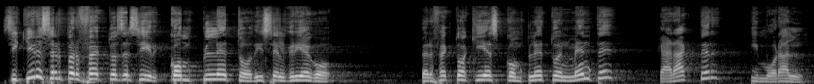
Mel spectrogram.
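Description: A man's voice: high voice, big pitch swings, a little slow, a little mellow. A man preaching a sermon as a pastor, emphatic and full of rhetorical questions to his congregation. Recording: long hall reverb.

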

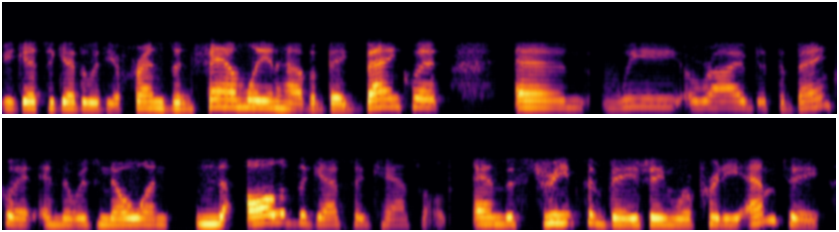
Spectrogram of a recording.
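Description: Woman, gallery director guest, halting recounting, low-quality stream, thin phone-like sound, dry. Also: fairly even intonation, no room sound. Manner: recounting in a halting way with fillers and restarts. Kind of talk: interview answers. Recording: dry, tinny remote call line.

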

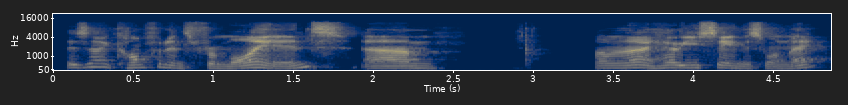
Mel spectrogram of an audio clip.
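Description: An Australian man with a very bright, forward voice pitched a little high. He talks through a racing preview as a co-host, casual and blokey, with plenty of slang. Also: moderate pace. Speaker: horse racing tipster and co-host.

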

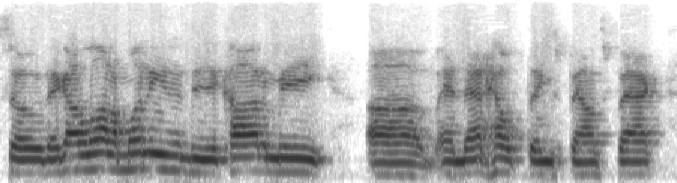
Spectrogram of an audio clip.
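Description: An older man, an economist, explaining figures in a measured way with many hesitations. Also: fairly high pitch, level tone. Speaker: guest economist. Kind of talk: interview answers. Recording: tinny phone-like line.

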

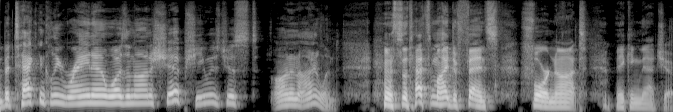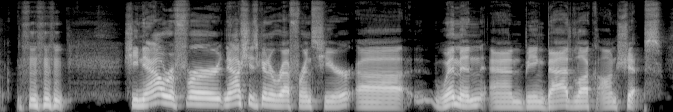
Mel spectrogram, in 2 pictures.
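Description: A man hosting a livestream, reading a listener's comments aloud and adding his own casual remarks. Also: fairly high pitch. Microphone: streaming microphone.

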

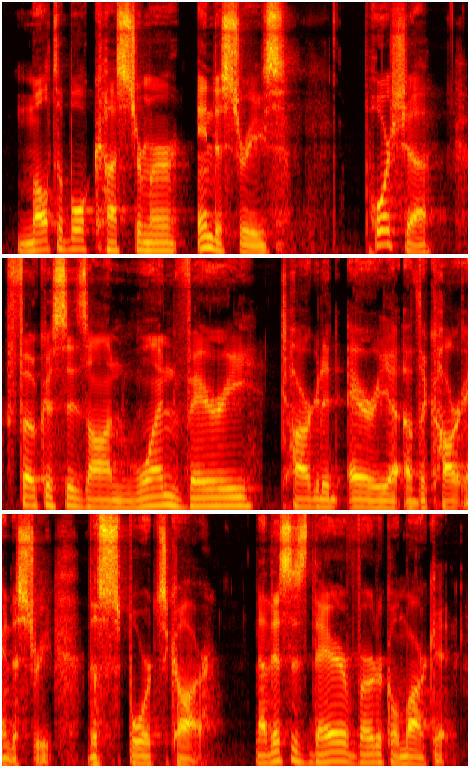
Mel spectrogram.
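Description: A deep male voice carries a gentle Kentucky Appalachian accent. He talks as a podcast host on his own, explaining ideas in a conversational way and walking through examples. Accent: mild Kentucky Appalachian. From Kentucky, United States. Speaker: podcast host and sports designer. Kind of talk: solo podcast monologue, explanatory.

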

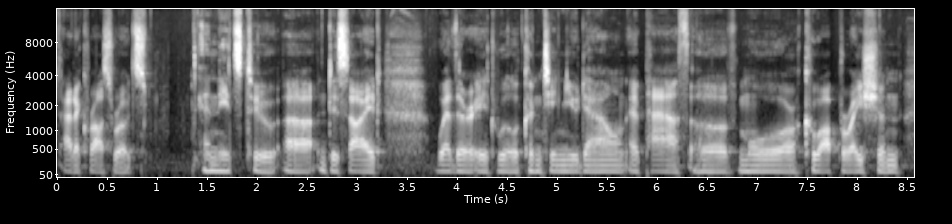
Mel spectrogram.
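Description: Deep-voiced man, halting and measured. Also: completely flat delivery. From Sweden. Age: 40s. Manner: measured, hesitant, many fillers and restarts. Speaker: guest academic. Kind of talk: interview answers.

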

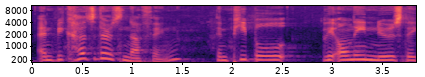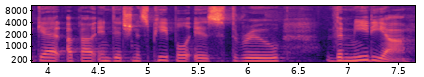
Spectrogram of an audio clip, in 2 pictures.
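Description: A woman's voice: medium pitch, measured pace, hardly any pauses, mellow. A woman speaking at a public university talk, blunt and sarcastic, acting out the conversations she recalls. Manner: blunt, sarcastic, acts out quoted exchanges. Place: university lecture event.

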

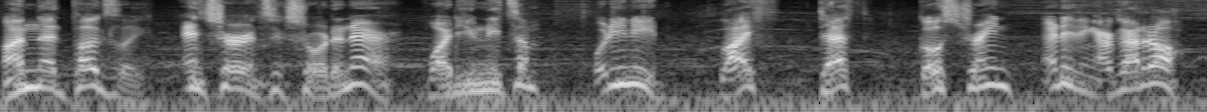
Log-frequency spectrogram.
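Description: A man playing a pushy snake-monster insurance salesman, making an eager, loud sales pitch. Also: lively intonation, fast, creaky, soft background music, full character voice.

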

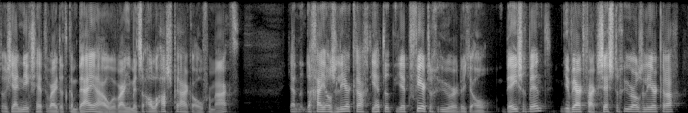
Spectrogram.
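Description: Talking easily on a podcast, this medium-pitched man describes how his firm's education system operates in schools. He underlines his points by posing rhetorical question after rhetorical question.

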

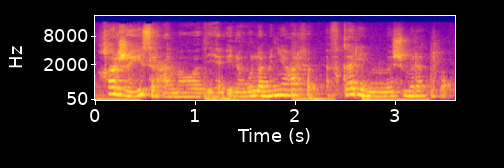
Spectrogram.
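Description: A woman's voice: fairly high pitch, very fast, reverberant, faint music behind. A woman with a Tunisian accent giving a spontaneous, passionate monologue, repeating her key phrases for emphasis. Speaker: vlogger.

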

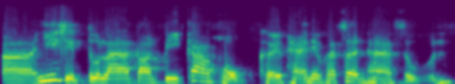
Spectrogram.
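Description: Casual co-host, blunt and crude, higher-pitched man, muffled lo-fi recording. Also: fast talker. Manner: blunt, crude slang-filled banter. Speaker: podcast co-host. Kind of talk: casual football chat.

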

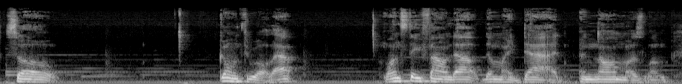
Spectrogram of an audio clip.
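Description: A man from Iran giving his personal faith testimony to a church group in a casual, loose way, with frequent pauses and restarts. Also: mid-range voice, darkish tone, soft background music.

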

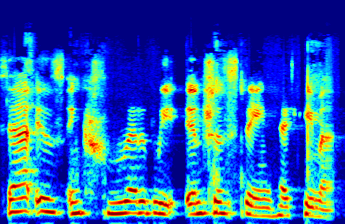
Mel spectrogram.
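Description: A woman's voice: mid-range voice, unhurried, low-quality recording. A woman from Zambia hosting a podcast interview, asking questions in an enthusiastic, encouraging way. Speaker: podcast host. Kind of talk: casual interview talk.

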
